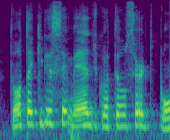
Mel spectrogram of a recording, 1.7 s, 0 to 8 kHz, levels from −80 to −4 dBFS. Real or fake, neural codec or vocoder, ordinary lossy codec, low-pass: real; none; none; none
